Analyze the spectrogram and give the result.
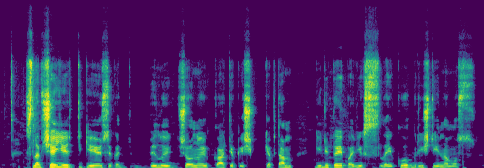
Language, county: Lithuanian, Vilnius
